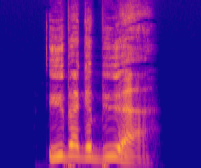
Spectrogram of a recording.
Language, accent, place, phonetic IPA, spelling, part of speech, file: German, Germany, Berlin, [ˌyːbɐ ɡəˈbyːɐ̯], über Gebühr, phrase, De-über Gebühr.ogg
- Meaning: unduly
